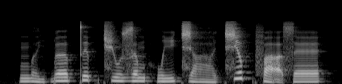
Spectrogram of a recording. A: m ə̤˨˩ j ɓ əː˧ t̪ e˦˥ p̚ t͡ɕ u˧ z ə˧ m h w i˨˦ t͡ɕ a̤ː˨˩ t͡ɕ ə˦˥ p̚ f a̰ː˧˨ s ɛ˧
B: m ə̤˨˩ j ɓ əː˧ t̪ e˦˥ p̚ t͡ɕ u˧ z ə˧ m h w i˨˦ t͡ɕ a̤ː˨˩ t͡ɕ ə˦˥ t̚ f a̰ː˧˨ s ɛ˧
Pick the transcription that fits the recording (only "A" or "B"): A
